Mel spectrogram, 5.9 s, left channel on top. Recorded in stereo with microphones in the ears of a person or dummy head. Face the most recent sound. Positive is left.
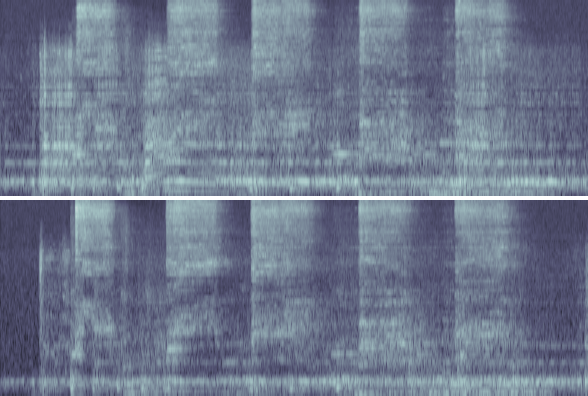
turn(degrees=-10)  # may be behind; listen again after turning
